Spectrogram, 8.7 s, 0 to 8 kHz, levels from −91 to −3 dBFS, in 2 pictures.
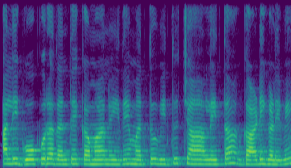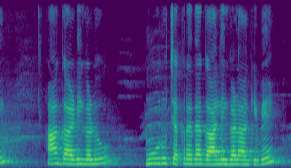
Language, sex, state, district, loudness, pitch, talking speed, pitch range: Kannada, female, Karnataka, Chamarajanagar, -23 LUFS, 225 Hz, 95 wpm, 210-240 Hz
